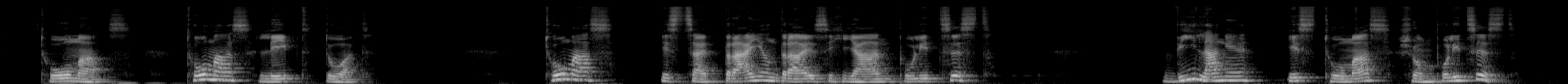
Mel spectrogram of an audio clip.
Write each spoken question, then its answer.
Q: Wie lange ist Thomas schon Polizist?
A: Seit 33 Jahren. Er ist seit 33 Jahren Polizist.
